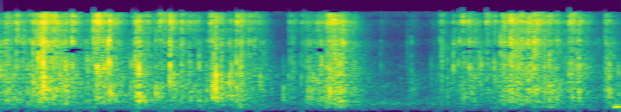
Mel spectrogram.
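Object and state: Plastic ramen packet with dry noodles.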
